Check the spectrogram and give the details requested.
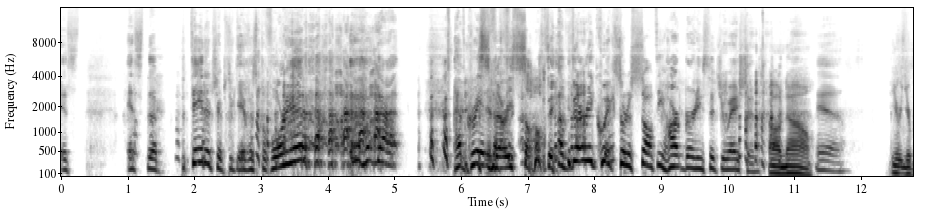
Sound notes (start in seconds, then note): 4.1 group laughing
